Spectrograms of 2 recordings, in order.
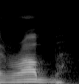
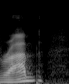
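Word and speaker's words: رب: you cannot say my R you say my Rob so that's why it's Rob instead of RAB is because the letter ra with f must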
